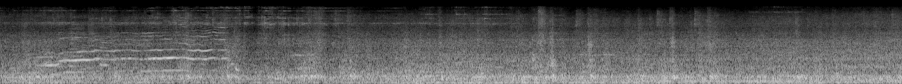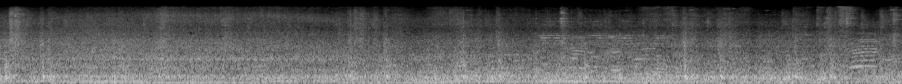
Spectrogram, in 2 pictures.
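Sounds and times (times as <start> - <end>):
train wheels rumbling on rails: 0.0 - 18.0
clacks at rail joints: 1.6 - 18.0.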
